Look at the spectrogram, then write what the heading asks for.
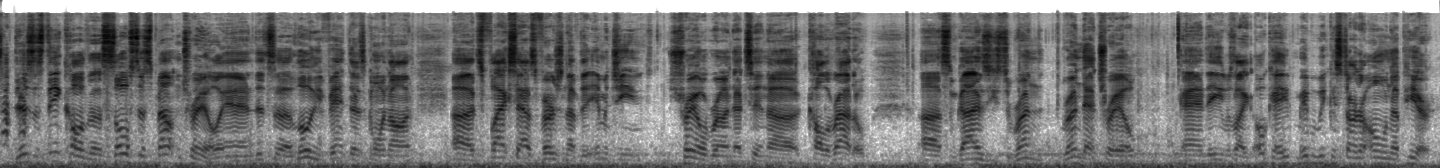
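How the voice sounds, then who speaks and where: Over music in the background, a man talks at a fairly quick pace, the sound dry with no echo. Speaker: vlogger in car. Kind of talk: casual vlog chat. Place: car. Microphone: camera far.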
